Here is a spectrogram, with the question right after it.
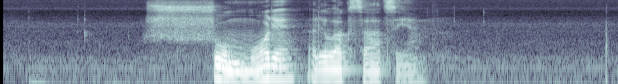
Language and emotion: Russian, neutral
